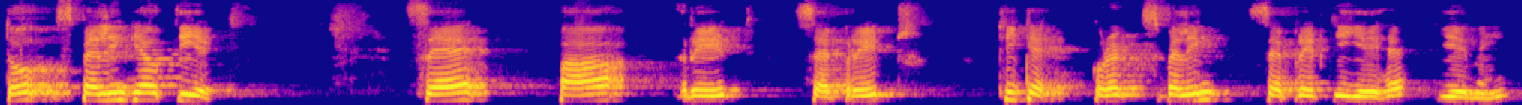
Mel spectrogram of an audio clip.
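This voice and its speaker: A man's voice: high-pitched, normal speed, darkish tone, echoey room, long reverb tail, poor audio. A man teaching English spelling to exam students, spelling words out letter by letter and asking the class questions he then answers himself. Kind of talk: exam prep lecture.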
